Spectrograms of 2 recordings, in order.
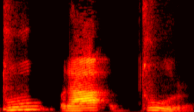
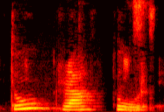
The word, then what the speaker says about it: tour à tour: Tour-ra-tour. Tour-ra-tour. It's called in French enchaînement. We put the R with the A. Tour-ra-tour. We have a silence, but we put the R in the next syllable.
